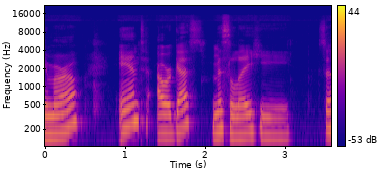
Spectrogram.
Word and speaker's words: Leahy: your name wrong so how do you like pronounce it Ley Ley okay perfect okay um so like what's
